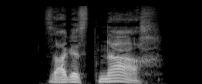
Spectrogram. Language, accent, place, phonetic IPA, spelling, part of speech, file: German, Germany, Berlin, [ˌzaːɡəst ˈnaːx], sagest nach, verb, De-sagest nach.ogg
- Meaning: second-person singular subjunctive I of nachsagen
